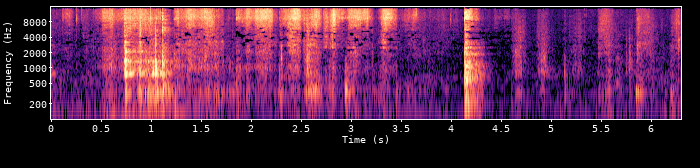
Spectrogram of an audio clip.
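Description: Jaggery scraped and stirred with a metal spoon in a pan of ghee for fenugreek ladoos, giving close clinks and scrapes of utensil on metal with one sharp clatter midway, no talk.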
